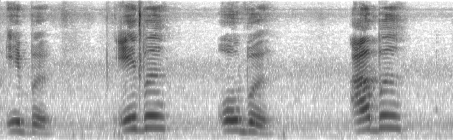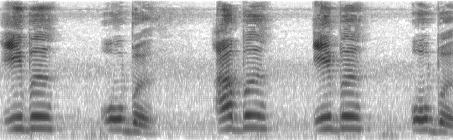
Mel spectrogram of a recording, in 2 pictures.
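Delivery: "अब, इब, उब" each with the b echoing as "buh"; qalqalah bounce. Shown as a demonstration. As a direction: drill "अब, इब, उब", bouncing every final b. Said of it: "लौट के आवाज़ वो ब वापस आती है".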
